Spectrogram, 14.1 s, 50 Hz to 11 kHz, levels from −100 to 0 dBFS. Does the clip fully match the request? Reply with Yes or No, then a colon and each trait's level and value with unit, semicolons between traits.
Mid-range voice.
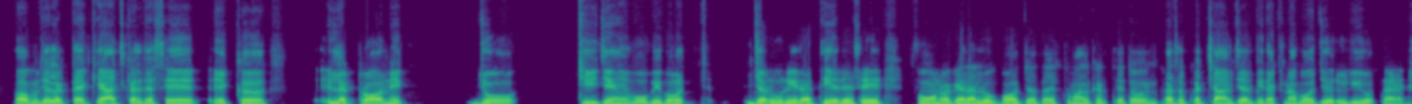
Yes: medium, 160 Hz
